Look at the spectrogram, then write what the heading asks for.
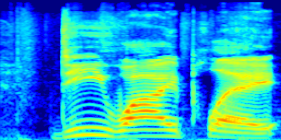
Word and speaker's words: Dyplay: say their name wrong it's either die play or dy play it's dy play active noise-cancelling headphones I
